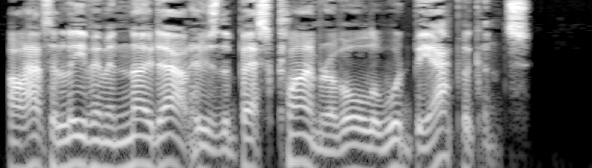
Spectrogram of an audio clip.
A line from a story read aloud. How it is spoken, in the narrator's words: snapped Finch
